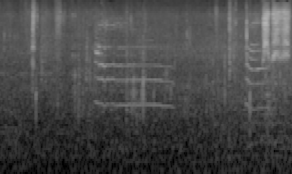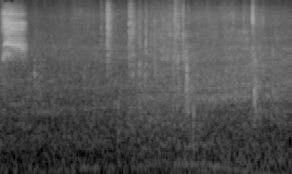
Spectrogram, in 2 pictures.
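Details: Black three-legged female cat meowing for food. Two meows, a longer steady one and a short rising-falling one, mixed with a person's sharp 'psst' hisses and faint background noise.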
